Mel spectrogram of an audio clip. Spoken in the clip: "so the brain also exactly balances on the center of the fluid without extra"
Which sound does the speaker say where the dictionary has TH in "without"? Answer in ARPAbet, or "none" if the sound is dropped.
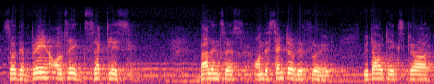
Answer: T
